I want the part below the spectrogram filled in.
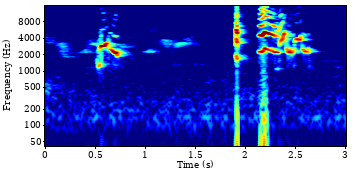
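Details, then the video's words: Oriental magpie-robin singing to seek out and challenge a rival: a quick slurred whistle, then sharp clicks and a burst of bright, jumbled chirps. "Kicau KACER cari LAWAN"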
